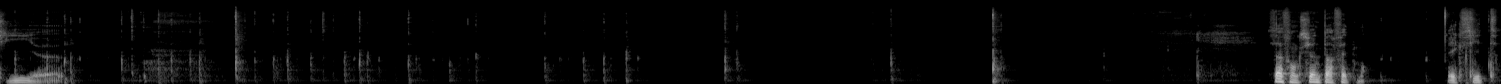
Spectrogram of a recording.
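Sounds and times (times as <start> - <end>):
keyboard typing: 0.1 - 6.6, 7.2 - 7.6, 8.6 - 9.3, 9.9 - 10.2, 13.7 - 15.0.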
